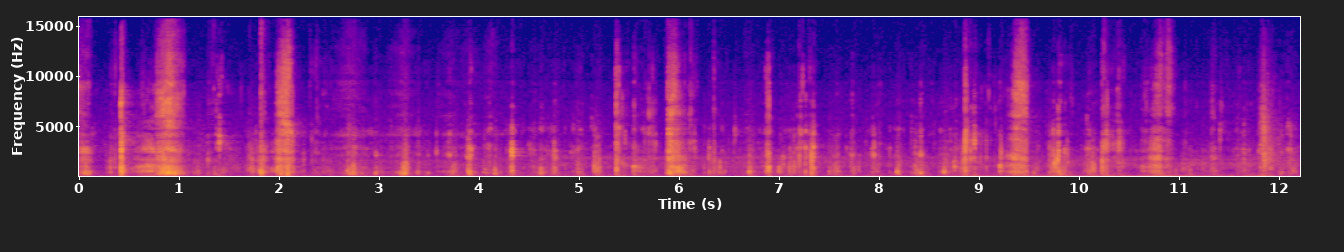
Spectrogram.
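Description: A person biting and chewing Chinese sausage and rice close to a clip-on microphone, with many irregular wet clicks and crunches of eating.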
